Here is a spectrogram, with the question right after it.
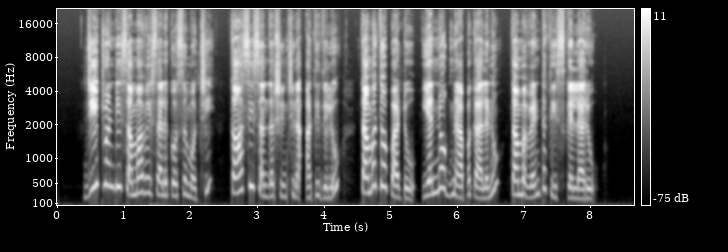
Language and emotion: Telugu, neutral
